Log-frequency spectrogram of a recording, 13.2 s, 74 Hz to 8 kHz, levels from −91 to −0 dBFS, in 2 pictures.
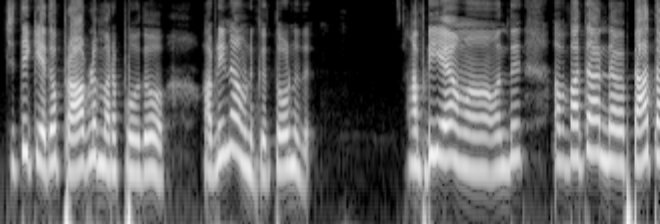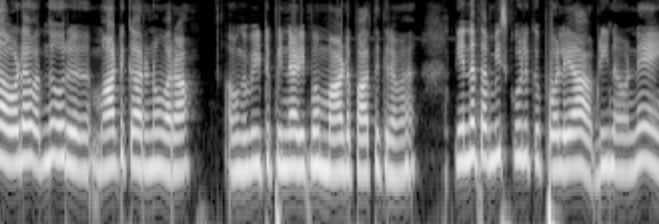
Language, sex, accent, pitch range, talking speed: Tamil, female, native, 225-270 Hz, 130 wpm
